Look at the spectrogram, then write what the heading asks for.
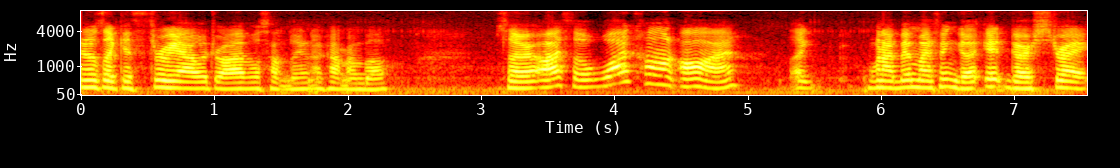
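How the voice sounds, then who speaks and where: In an Australian accent, a woman speaks at a moderate pace with a medium pitch and ordinary pitch variation. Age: 20s. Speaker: YouTuber. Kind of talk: casual Q&A vlog.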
